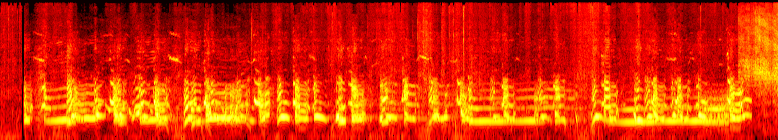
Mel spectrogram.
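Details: Young female blue coonhound pup on a cold December night raccoon hunt bays at a treed raccoon, only her second game-holding tree, with long, drawn-out bawls, repeated and overlapping.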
